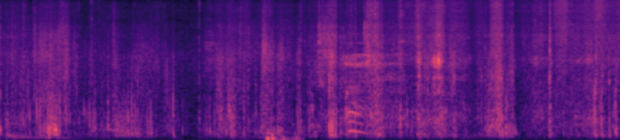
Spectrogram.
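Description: Snowshoe bindings being handled and strapped by hand: scattered rustling and small clicks of straps and buckles, with boots shifting on snow.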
